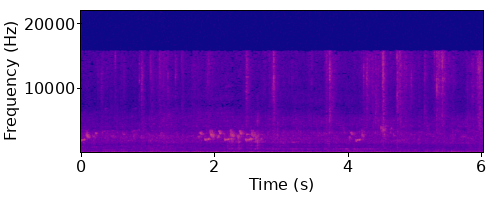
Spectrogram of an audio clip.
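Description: Small birds chirping: a brief chirp at the start, a quick run of chirps around two seconds in, and another chirp about four seconds in, over a steady low rumble.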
